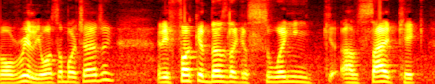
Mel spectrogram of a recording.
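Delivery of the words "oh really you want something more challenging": stung, pissed-off, angry and offended delivery. Retelling an episode scene where the karate teacher gets pissed off: imitating someone pissed off. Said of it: "So he gets pissed off".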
